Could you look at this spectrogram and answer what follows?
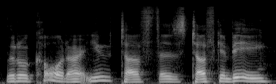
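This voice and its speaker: A man's voice: mid-range voice, gravelly, darkish tone, pitched above the performer's own voice, lightly acted. A man voicing an anxious, doting father stallion in a story reading, tense and tender, tending to falter and repeat himself. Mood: frantic, tender. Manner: shaky, halting, repeating himself. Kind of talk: animal fantasy story reading.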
